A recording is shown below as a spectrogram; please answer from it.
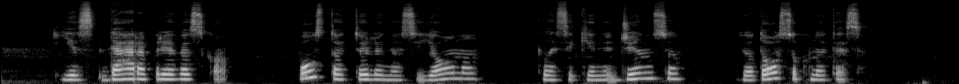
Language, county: Lithuanian, Panevėžys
